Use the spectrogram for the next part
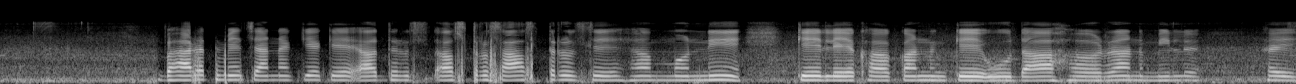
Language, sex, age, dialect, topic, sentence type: Magahi, female, 25-30, Central/Standard, agriculture, statement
